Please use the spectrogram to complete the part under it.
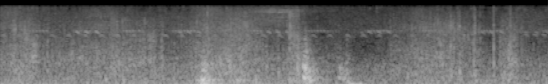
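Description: A car trunk lid thumps open.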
